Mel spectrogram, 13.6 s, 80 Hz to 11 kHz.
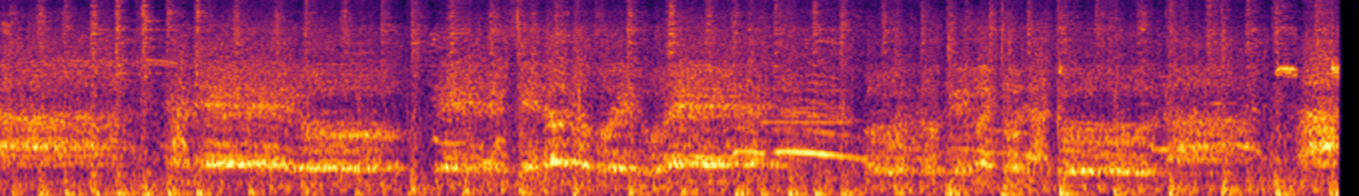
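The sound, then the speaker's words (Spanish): A huge crowd of football fans sings the new 2022 World Cup chant in unison, loud and unbroken, the melody rising and falling over a thick roar of voices for about fourteen seconds. “Ah, esta es la canción del mundial, ¿no? La nueva.”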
